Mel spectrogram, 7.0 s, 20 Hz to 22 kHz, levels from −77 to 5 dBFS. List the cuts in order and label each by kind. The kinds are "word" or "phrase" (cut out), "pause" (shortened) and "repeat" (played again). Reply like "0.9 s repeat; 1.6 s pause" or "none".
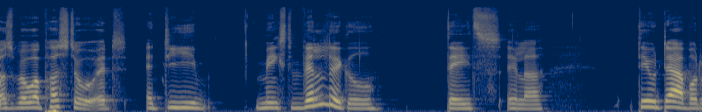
none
